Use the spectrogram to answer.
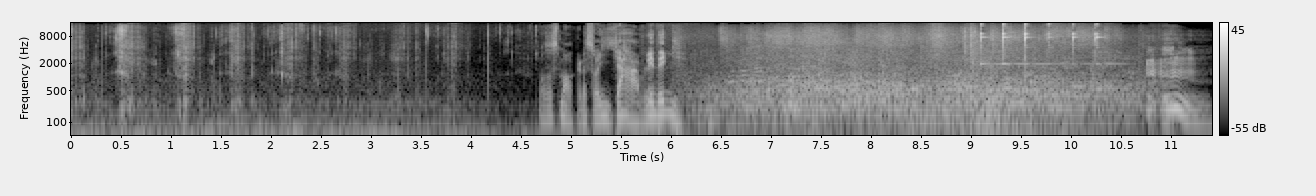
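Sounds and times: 
homemade oven-baked crispbread crunching as it is broken and bitten: 0.0 - 4.8
speech: 4.7 - 7.4, 10.9 - 11.2
laughter: 6.1 - 11.2.

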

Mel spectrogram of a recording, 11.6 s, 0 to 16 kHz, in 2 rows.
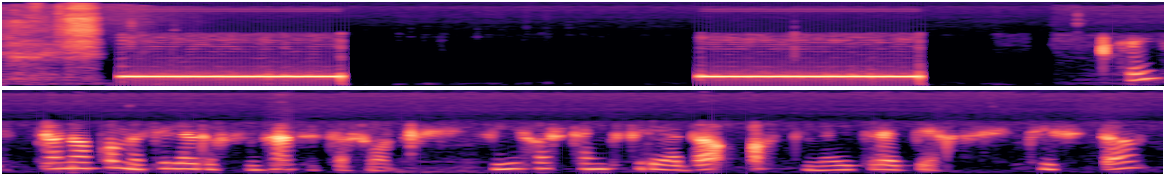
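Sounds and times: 
telephone ringing tones on a call to the health clinic in Rosten: 0.6 - 1.7, 3.5 - 4.6
speech: 6.1 - 11.6.

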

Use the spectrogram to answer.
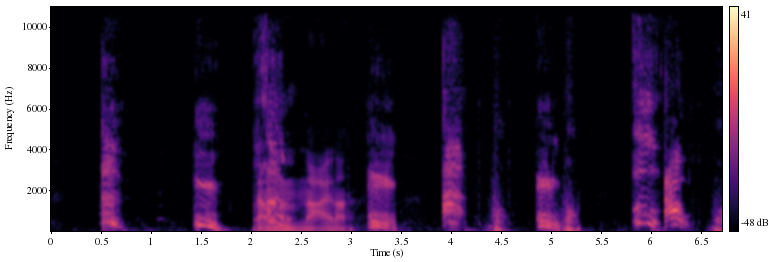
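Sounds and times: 
person imitating tennis player grunts on a shot: 1.4 - 2.4, 3.2 - 6.6
speech: 1.4 - 4.1, 4.8 - 6.6.

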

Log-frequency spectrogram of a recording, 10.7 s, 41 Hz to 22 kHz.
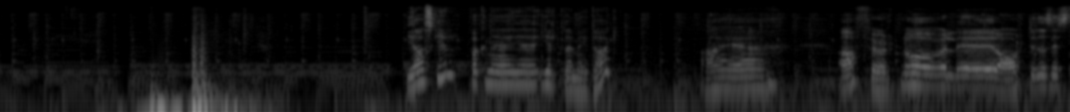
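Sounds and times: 
door swinging shut with a solid thunk: 1.5 - 2.5
speech: 4.0 - 6.3, 7.0 - 10.7.

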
